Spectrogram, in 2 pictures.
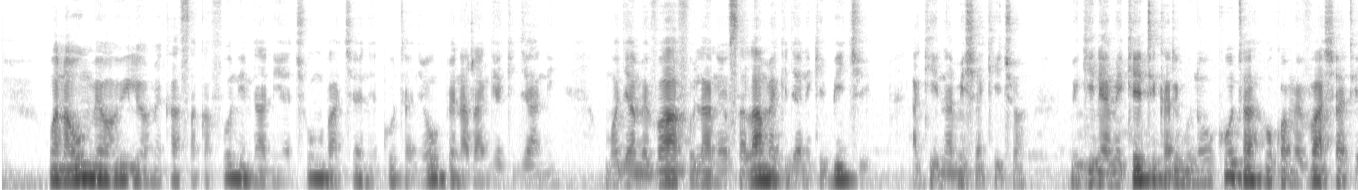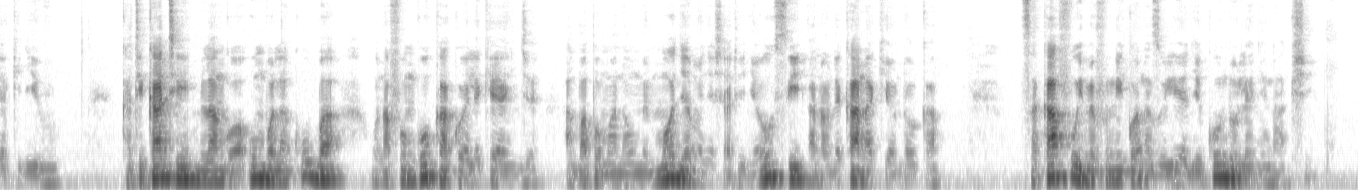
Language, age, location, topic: Swahili, 25-35, Mombasa, government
